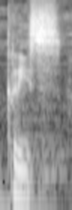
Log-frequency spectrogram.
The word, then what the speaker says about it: QRIS: Namun cara pembacaannya adalah Kris.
